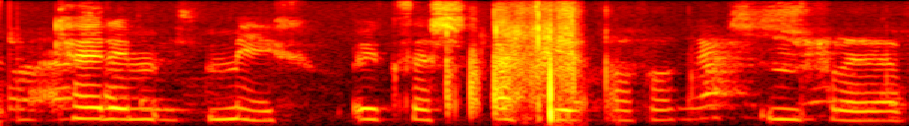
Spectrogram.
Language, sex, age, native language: Icelandic, male, 11, Icelandic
